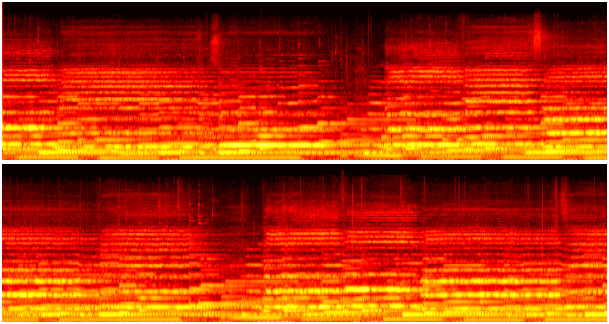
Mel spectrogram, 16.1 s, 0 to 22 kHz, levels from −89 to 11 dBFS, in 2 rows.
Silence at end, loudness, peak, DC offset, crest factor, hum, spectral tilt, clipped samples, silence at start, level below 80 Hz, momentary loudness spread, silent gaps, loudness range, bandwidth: 0 s; -14 LUFS; 0 dBFS; under 0.1%; 14 dB; none; -7 dB/octave; under 0.1%; 0 s; -32 dBFS; 7 LU; none; 2 LU; 11.5 kHz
